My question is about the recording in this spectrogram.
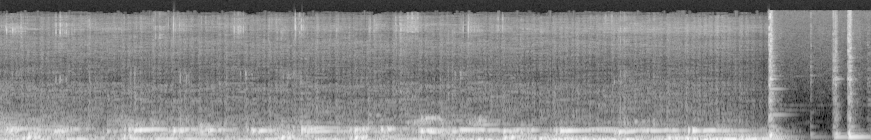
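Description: Muffled, wordless voice sounds recorded underwater, wavering and breaking, over a low rumble of water against the camera housing; it cuts off abruptly just before the end.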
